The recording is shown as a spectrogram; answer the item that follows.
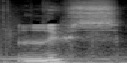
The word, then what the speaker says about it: loose: me you'll think hmm these will sound the same they don't loose loose not lose like I lost the game or I will lose the game is loose as in my clothes are quite loose which means the others are Z arise desire resemble but answer number 3 is loop loose loose which is an S so the answer here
